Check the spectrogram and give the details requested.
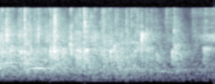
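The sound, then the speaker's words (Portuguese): A church audience applauds for Jesus at the preacher's call, with a steady, dense wash of clapping that holds through, dipping slightly near the end, with no voices rising above it. “Quantos podem dar uma salva de palmas para esse Jesus?”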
